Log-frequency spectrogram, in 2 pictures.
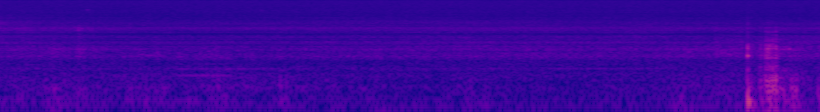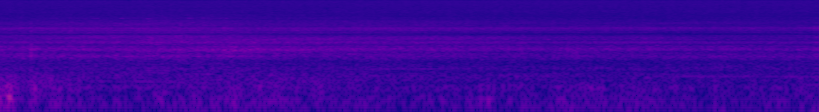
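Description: Faint low rumble of a moving motorbike picked up by its action camera, with one sharp knock and a few smaller ones about halfway through.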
